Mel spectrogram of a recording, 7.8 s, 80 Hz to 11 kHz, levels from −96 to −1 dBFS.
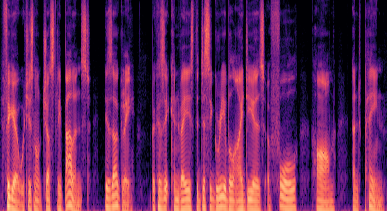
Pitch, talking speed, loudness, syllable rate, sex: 100 Hz, 155 wpm, -21 LUFS, 5.2 syllables/s, male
